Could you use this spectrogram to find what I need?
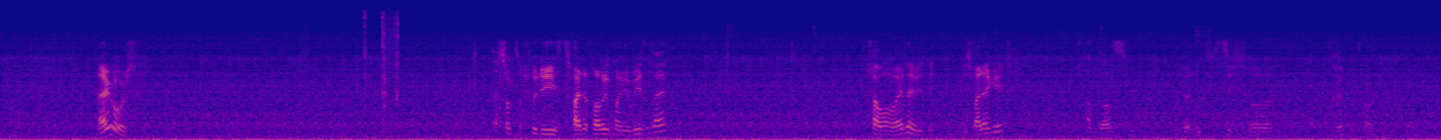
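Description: A man speaks in short, calm bursts close to a microphone.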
